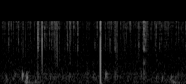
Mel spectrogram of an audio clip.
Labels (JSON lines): {"label": "ambient", "recorder": "HydroMoth"}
